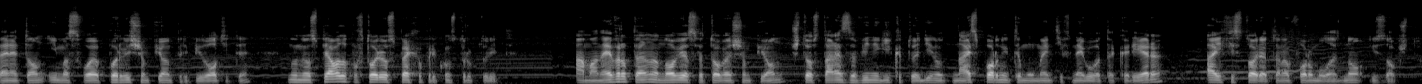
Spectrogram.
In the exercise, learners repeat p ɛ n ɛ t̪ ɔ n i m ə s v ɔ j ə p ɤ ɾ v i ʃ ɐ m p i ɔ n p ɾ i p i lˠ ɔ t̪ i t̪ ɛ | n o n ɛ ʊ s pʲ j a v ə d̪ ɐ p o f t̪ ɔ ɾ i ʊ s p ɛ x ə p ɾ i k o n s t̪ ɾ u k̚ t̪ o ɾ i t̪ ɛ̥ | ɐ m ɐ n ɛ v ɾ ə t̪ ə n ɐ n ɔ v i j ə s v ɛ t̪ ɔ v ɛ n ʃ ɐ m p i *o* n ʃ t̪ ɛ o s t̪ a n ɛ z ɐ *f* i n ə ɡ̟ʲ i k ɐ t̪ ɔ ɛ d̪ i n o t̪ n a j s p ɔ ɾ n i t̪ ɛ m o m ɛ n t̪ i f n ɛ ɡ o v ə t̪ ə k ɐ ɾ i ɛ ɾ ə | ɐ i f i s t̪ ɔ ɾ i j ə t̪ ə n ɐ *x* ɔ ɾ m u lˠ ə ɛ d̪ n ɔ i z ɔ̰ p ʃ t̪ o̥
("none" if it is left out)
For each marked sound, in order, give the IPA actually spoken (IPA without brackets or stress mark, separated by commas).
ɔ, v, f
